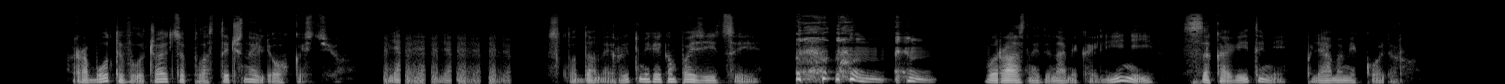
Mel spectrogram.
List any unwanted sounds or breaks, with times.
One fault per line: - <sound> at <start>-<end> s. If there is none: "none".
- laugh at 3.8-5.1 s
- throat clearing at 7.9-9.4 s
